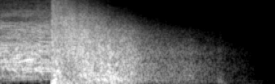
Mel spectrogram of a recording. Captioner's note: gunshot fired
